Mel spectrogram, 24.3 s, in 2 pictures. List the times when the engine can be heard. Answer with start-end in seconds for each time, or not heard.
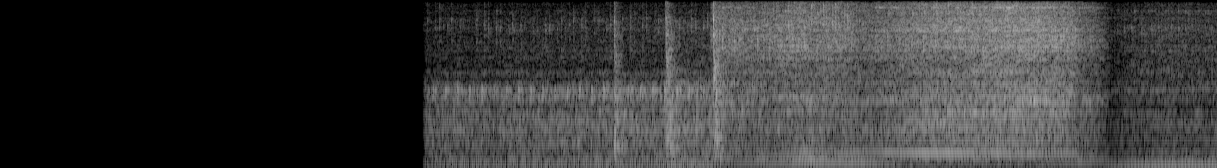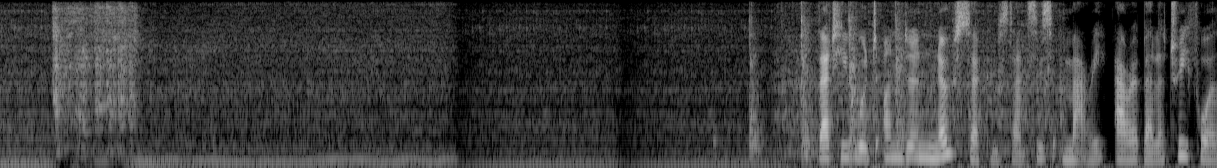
4.2-22.9.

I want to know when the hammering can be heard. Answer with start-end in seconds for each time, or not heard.
5.9-7.3, 19.2-21.4.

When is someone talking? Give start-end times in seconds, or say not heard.
20.2-24.3.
